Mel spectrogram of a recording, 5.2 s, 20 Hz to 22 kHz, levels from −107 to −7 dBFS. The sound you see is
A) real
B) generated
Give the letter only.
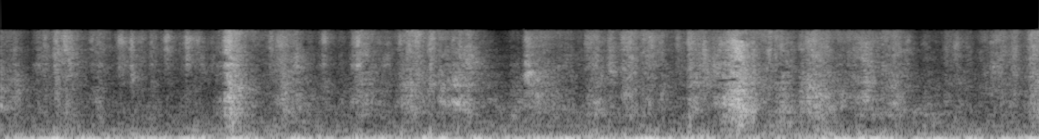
B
